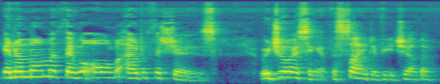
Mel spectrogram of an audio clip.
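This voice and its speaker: A woman reading a classic novel aloud in a measured storytelling manner, now and then correcting a slipped word. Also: a little high, animated, mellow. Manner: measured storytelling, occasional slips and self-corrections. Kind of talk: audiobook narration.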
